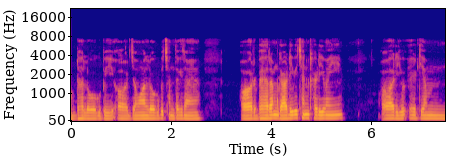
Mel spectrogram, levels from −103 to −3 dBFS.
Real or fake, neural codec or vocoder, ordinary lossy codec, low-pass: real; none; none; 7.2 kHz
